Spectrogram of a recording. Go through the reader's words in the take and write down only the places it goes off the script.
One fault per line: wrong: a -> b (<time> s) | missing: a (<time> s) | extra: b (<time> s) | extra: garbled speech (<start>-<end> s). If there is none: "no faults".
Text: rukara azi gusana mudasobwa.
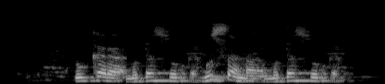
wrong: azi -> mudasobwa (1.3 s)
